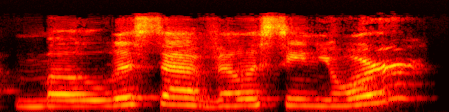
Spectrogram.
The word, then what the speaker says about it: Melissa Villaseñor: Melissa Villaseñor.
